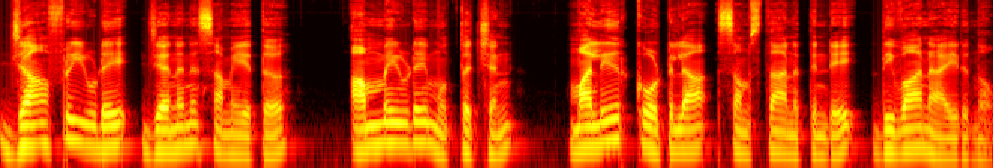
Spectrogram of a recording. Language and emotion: Malayalam, neutral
